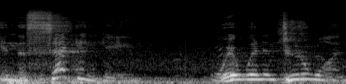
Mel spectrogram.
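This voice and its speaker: Against noticeable background noise and audible room echo, a man speaks with an American accent. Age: 60s. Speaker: former high school baseball player. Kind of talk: banquet speech.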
